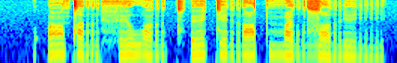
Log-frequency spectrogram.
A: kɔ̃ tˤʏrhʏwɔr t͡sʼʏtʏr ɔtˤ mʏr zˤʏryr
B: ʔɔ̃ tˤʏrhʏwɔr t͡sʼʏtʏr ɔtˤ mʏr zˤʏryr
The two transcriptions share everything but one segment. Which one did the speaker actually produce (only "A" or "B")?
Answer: B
